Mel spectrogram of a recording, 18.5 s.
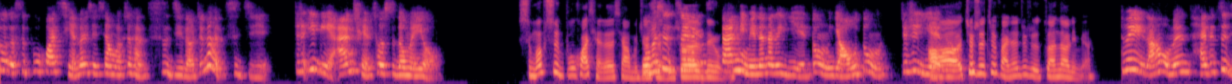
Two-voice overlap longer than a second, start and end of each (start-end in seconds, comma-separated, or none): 9.6-11.1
